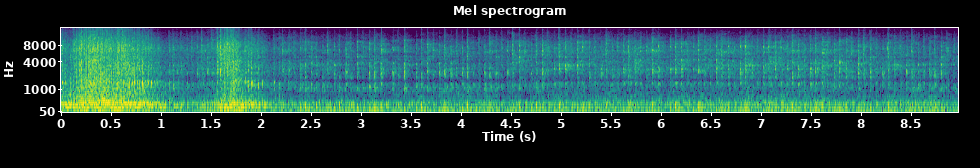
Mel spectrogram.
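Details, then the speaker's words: 1999 Harley-Davidson Dyna, carbureted 88 cu in Twin Cam V-twin, choke out, cold start on a jump pack (weak battery) with a newly fitted Sawicki Speed exhaust: catches, blips hard twice, settles into a lumpy, even idle with a deep note, normal. "Wow. What do you guys think? Bike sounds awesome. I think it does."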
